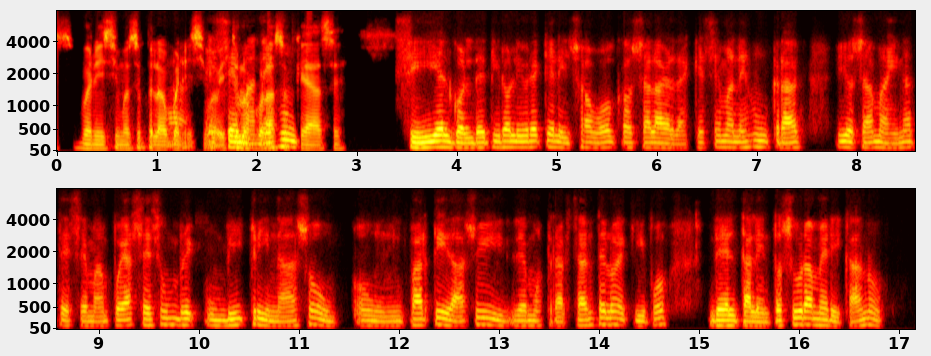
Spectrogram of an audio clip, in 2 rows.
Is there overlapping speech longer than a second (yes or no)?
yes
